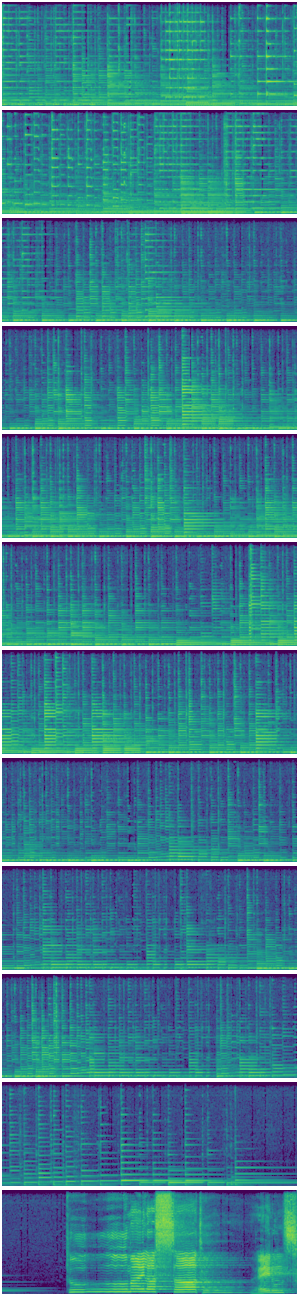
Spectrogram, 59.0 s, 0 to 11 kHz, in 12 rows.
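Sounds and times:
strummed plucked strings: 0.0 - 54.4.

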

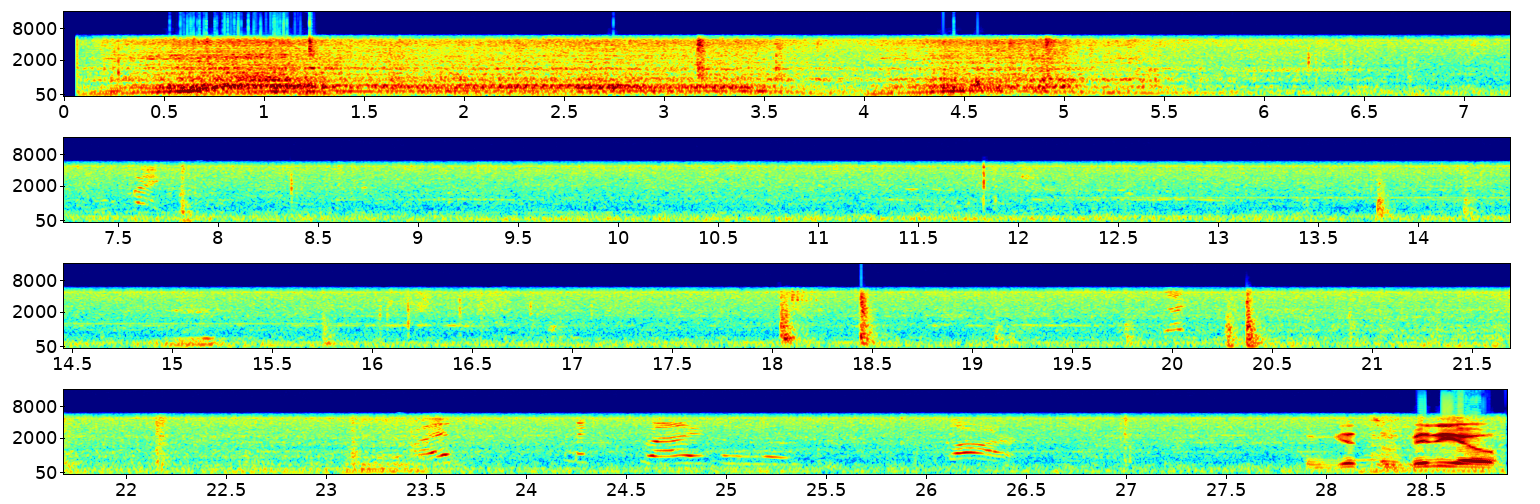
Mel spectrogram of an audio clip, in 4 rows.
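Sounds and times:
truck engine revving: 0.0 - 28.9
truck driving through mud puddle: 0.1 - 6.7
sharp engine knocks: 13.4 - 14.4, 18.0 - 21.0.

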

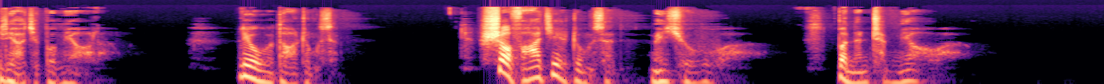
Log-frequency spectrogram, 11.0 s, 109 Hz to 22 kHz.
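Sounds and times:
elderly man speaking: 0.0 - 1.1, 2.4 - 3.4, 4.6 - 7.5, 8.1 - 9.6.

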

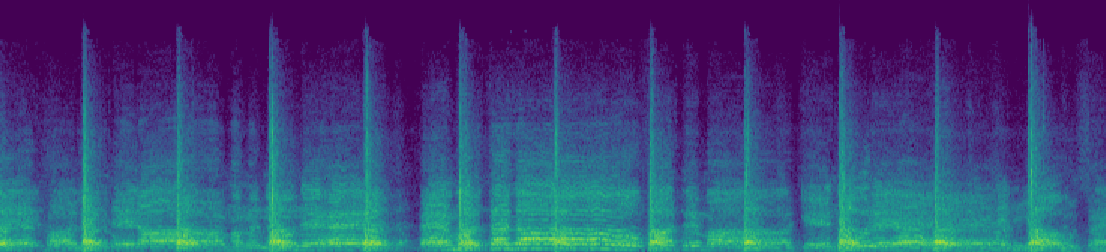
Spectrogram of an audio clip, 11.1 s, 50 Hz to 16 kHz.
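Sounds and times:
voices chanting a lament: 0.0 - 11.0
chest slaps in unison: 0.8 - 2.1, 2.7 - 3.0, 3.6 - 6.8, 7.4 - 7.8, 8.4 - 8.7, 9.3 - 10.6.

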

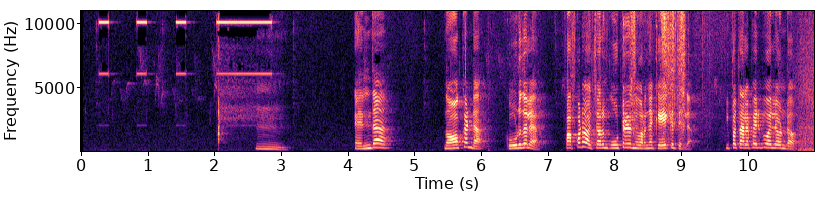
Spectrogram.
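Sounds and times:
blood pressure monitor beeping: 0.2 - 3.0.

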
